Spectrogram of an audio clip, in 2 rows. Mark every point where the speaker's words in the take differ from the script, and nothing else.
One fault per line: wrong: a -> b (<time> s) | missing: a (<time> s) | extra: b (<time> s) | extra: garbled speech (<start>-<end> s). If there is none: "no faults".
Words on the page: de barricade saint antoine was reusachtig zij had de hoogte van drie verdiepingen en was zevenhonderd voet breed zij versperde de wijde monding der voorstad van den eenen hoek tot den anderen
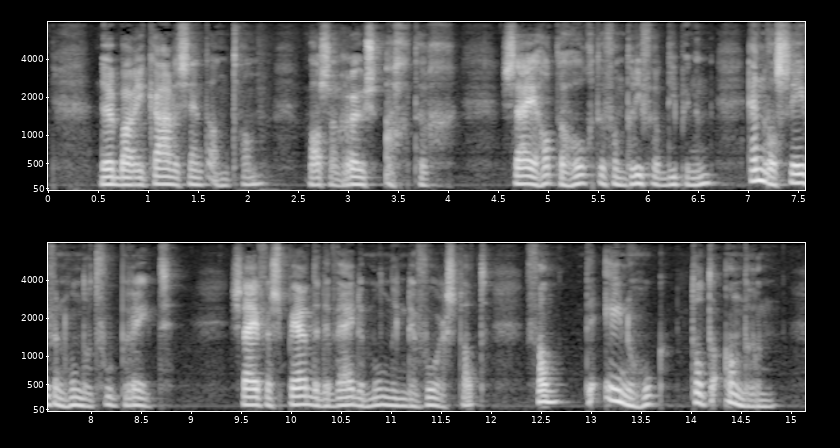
no faults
